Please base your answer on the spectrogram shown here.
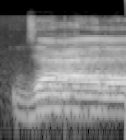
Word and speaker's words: جَعَلَ: ജഅല ലകുമുൽ ലൈൽ വമിർ റഹ്മതിഹി ജഅല ലകുമുൽ ലൈൽ. ജഅല ഐനിൻ്റെ ഉച്ചാരണം പ്രത്യേകം ശ്രദ്ധിക്കേണ്ടതാണ്. ഹൽക്കിയായ അക്ഷരമാണ്. തൊണ്ടയുടെ മധ്യത്തിൽ നിന്നും ഉത്ഭവിക്കുന്ന ഐൻ.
